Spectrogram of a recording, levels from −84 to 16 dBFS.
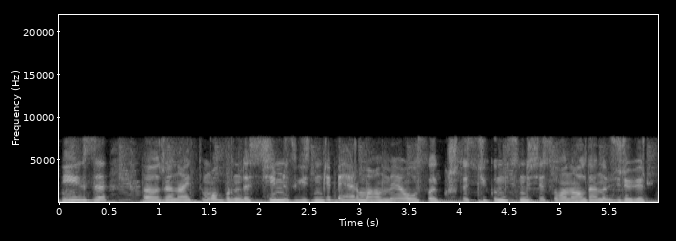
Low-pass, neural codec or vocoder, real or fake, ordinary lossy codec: none; none; real; none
